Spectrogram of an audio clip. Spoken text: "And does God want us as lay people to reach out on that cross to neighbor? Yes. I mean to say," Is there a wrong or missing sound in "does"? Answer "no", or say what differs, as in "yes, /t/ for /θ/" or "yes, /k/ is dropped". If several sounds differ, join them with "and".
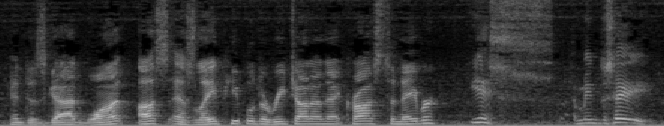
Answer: no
